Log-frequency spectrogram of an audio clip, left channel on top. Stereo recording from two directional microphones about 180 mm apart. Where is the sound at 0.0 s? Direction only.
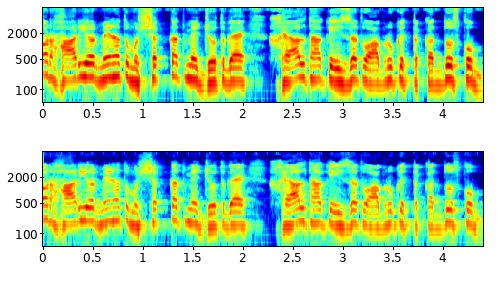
45° left (ahead or behind).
